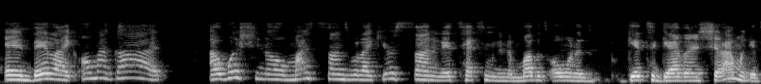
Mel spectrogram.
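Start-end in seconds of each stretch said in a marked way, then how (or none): 0.8-4.3 lightly mocked admiring mother, pitched up; imitating gushing moms. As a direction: quote the other moms' wishing, a bit higher. Quoting gushing mothers she disagrees with.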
